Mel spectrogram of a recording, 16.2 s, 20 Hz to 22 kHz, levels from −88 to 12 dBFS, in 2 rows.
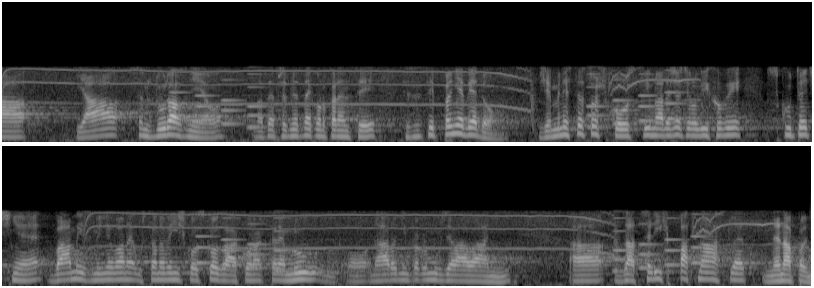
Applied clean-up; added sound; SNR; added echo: none; Ringtone + Drill; 11 dB; none.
